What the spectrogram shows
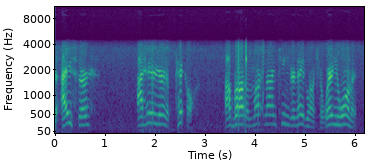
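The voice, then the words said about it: Thick Southern drawl. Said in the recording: “He's got a pretty thick, you know, thick Southern drawl.”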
